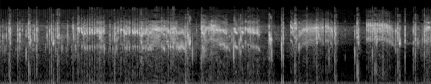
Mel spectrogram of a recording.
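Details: Lure sound for swiftlets, a continuous high-pitched twitter of overlapping chirps broken by short gaps, with scattered dry clicks throughout.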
